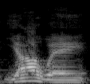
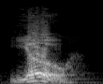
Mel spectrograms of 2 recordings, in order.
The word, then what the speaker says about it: Jove: Now, I want to say that there are some people out there trying to say that the word Jove, which is the ablative case of Jupiter, is pronounced Yahweh in Greek. That is simply not true. Not true. I asked two separate experts in classical Latin, and both of them said, no, it's Yo, as in Joe.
